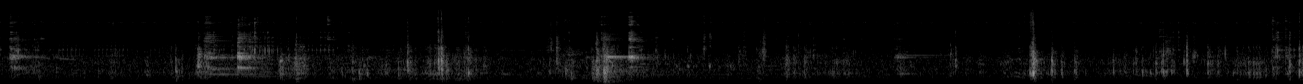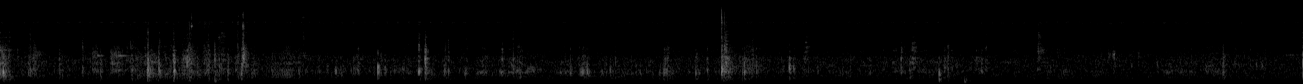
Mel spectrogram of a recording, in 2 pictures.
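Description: Scattered light taps, clicks and rustling of hands handling parts and material in a car's rear compartment, over a steady high-pitched chirping of crickets.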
